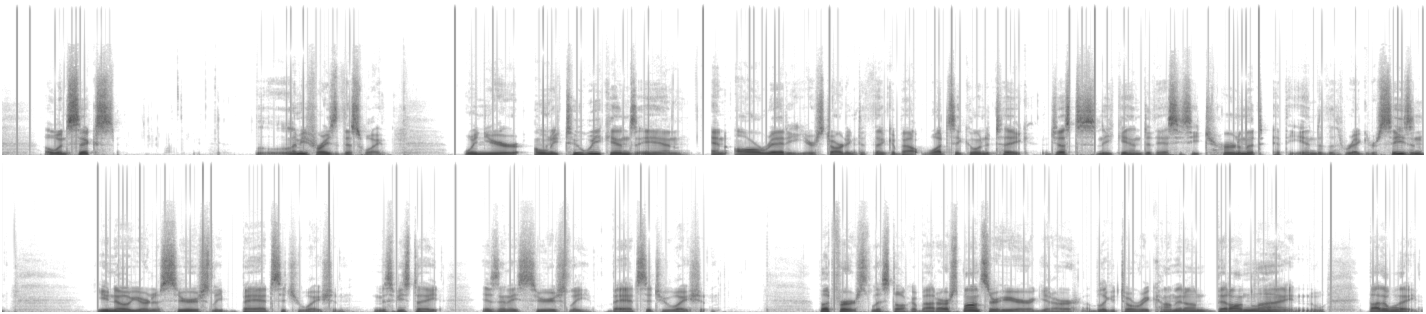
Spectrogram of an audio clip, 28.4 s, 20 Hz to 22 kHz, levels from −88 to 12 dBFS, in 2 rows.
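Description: A speech clip with a steady run of sharp, uneven ticks from 0.12 s to 28.4 s, about 25 per second, some hundreds in all. These are word clock ticks: the receiving device runs on its own clock, roughly 500 ppm off the sender's, so single samples are dropped or repeated.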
